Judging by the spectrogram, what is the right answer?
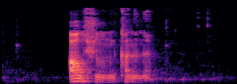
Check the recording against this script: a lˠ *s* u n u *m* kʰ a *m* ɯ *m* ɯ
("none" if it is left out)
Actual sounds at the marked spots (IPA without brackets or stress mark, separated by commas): ʃ, n, n, n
